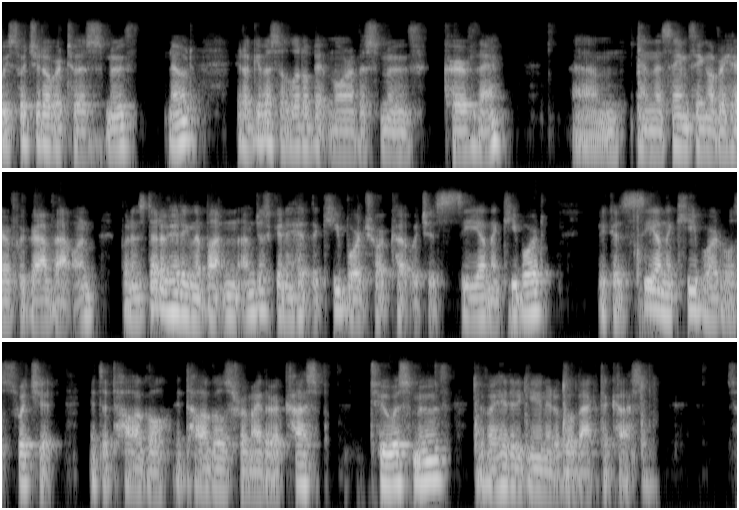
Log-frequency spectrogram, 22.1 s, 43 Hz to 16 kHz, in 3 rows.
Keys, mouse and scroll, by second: 0.6 click, 4.5 click, 13.6 c, 16.2 click, 19.4 c, 19.9 c, 20.6 c, 21.0 c, 21.7 click.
